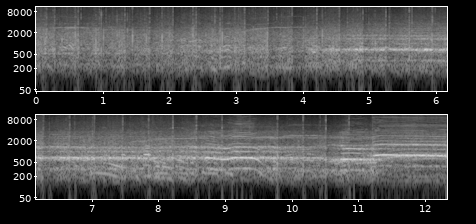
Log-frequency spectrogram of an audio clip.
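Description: A large stadium crowd sings loudly together in a wide open space.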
